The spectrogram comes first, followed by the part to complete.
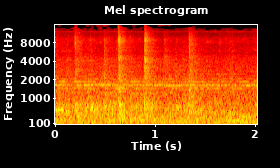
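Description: Playing-hall ambience of a chess tournament: a steady background hiss with a faint constant whine, and several sharp clicks scattered through it, typical of chess pieces being set down and clock buttons pressed at nearby boards.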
